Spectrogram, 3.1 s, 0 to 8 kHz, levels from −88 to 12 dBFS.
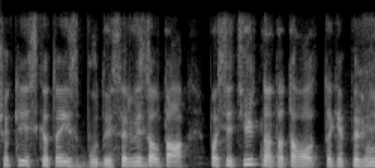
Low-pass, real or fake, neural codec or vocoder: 7.2 kHz; fake; vocoder, 22.05 kHz, 80 mel bands, HiFi-GAN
